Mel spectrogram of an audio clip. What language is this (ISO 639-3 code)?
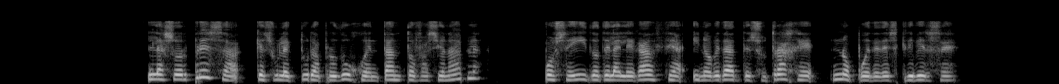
spa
